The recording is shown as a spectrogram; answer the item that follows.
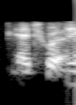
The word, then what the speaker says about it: Edgeworth: And I'm not sure I'm pronouncing the name correctly, but Francis Isidro Edgeworth? – Edgeworth, absolutely, yeah.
